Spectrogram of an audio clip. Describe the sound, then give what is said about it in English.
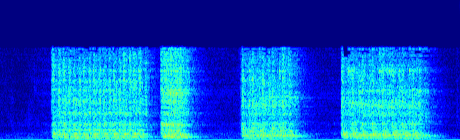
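Telephone exchange relay switches clatter in four bursts of rapid mechanical clicking as a phone number goes through, each lasting about a second with short pauses between, fairly loud, with no voices. “basically every time you go click, click, click, it goes along with one switch.”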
